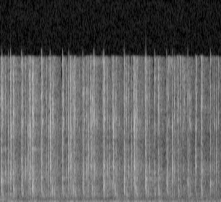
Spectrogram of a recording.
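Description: Fast typing on a computer keyboard: a continuous, rapid run of key clicks.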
